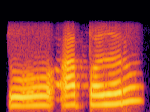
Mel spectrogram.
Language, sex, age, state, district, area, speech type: Gujarati, female, 30-45, Gujarat, Rajkot, urban, conversation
